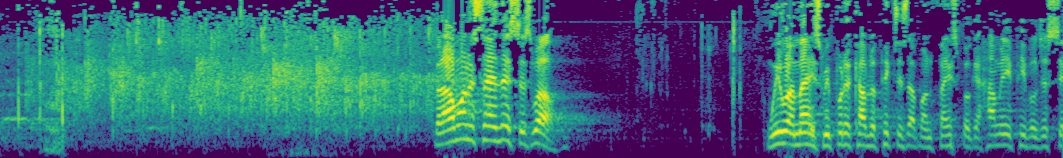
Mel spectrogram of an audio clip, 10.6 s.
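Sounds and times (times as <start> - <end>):
audience applause: 0.0 - 4.8
speech: 4.4 - 5.7, 7.7 - 10.6.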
